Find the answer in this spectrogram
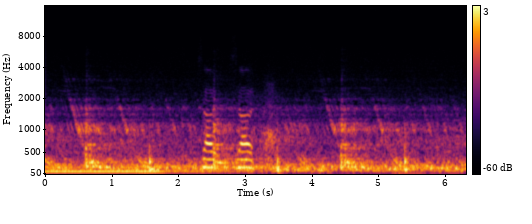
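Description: Low, steady rumble of a car's engine and road noise heard from inside the cabin while driving, easing off about two seconds in.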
